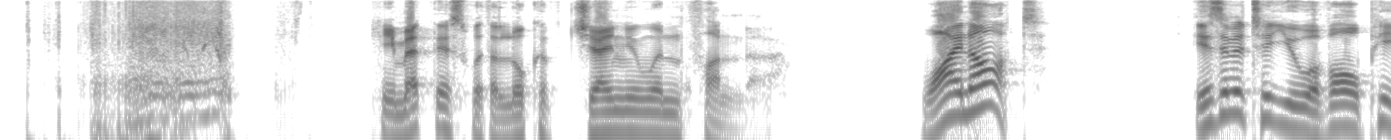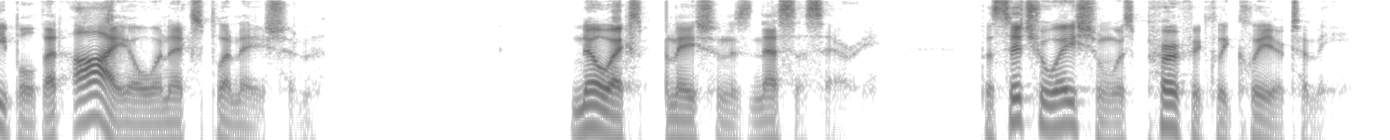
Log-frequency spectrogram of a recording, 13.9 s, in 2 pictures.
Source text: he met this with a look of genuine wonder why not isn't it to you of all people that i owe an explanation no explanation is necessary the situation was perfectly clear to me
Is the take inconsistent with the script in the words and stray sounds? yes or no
yes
